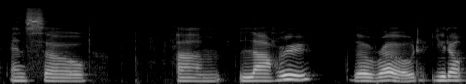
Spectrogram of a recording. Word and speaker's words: rue: And that is to help you understand that in French, not all letters written are pronounced. And so la rue, the road, you don't pronounce the E.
